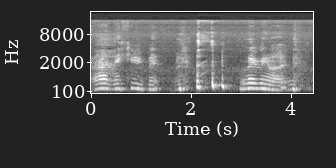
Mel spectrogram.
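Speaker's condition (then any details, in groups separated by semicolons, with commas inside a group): Friedreich's ataxia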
